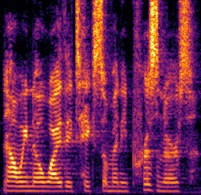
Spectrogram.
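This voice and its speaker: An actress playing a brisk female expedition leader in a sci-fi game. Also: fairly low pitch, monotone, background noise, close to an everyday voice.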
